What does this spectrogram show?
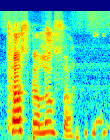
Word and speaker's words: Tuscaloosa: Tuscaloosa.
